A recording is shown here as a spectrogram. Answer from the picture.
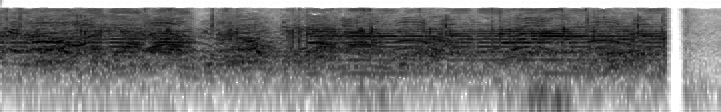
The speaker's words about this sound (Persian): فقط بنرهای خامنه ای هست که با شعار مرگ بر دیکتاتور داره میسوزه. اینجا اصفهان با مردمی بیدار که دشمنشون رو شناختن و دارن فریاد میزنن.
